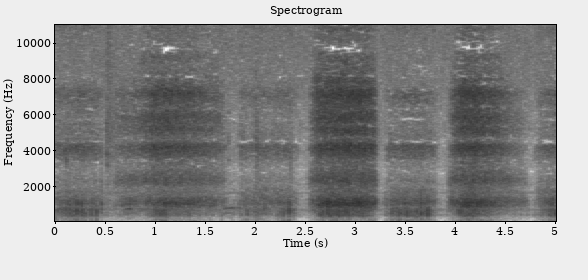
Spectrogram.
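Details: Child passed out asleep in a highchair after a long day (June 2012): repeated noisy, rattling breaths roughly every second with a slightly whistling edge and room noise; snoring.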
